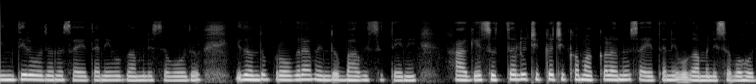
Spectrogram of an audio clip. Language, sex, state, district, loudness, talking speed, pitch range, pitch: Kannada, female, Karnataka, Mysore, -14 LUFS, 125 wpm, 195-215 Hz, 205 Hz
